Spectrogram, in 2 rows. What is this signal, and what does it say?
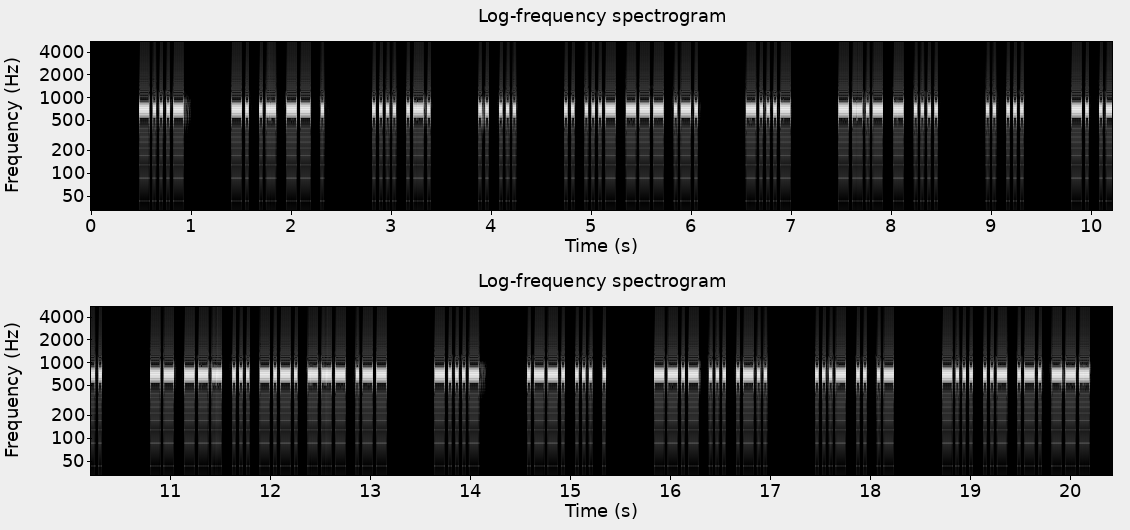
Morse code, heard as a keyed tone, about 36 wpm, 700 Hz. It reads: <BT> NAME HR IS IVOR <BT> QTH IS NR MOSCOW <BT> PSE QSL VIA BURO
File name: UK MASTER QSOs TRAINING / 35WPM / UK MASTER QSOs 0002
